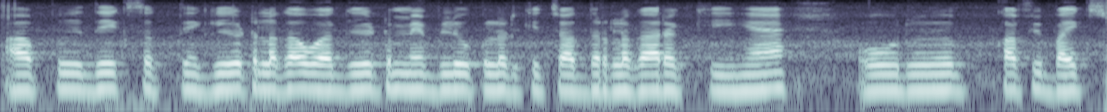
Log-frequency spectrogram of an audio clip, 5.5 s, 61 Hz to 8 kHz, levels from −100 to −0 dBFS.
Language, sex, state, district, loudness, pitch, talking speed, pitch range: Hindi, female, Haryana, Jhajjar, -16 LUFS, 160 Hz, 225 wpm, 160-165 Hz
